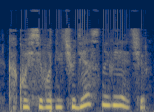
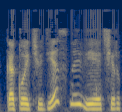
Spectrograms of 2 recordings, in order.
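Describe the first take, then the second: First: Soft whisper from inside someone's head; hushed, breath-only exclamation; whispered wonder. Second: Said in the usual way. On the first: A narrator's reading. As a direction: whisper it in quiet delight. Cecy speaks inside Ann's head.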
